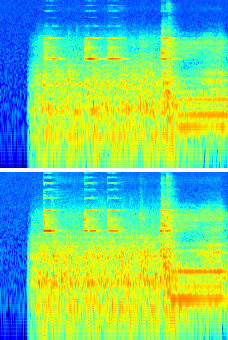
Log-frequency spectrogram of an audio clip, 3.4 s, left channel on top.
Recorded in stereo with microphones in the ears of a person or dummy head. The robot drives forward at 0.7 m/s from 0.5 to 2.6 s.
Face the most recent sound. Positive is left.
turn(degrees=-25)  # may be behind; listen again after turning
